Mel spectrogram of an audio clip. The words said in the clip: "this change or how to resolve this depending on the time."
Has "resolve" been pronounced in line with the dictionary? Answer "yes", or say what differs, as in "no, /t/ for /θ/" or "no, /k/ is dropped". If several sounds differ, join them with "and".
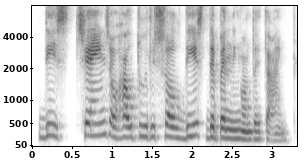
no, /s/ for /z/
